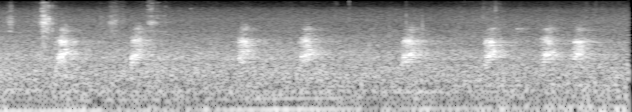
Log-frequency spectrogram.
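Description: Distant barks from a neighbor's dog repeat at a steady pace, single and double woofs spaced about a second apart, alone outdoors in a garden with no talking.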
